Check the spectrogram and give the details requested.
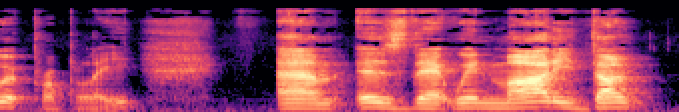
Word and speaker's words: Māori: properly is that when Māori don't say things properly, they don't pronounce things properly. So things like Māori who say Maori, because the Maori down the road.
